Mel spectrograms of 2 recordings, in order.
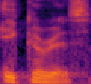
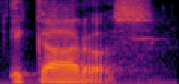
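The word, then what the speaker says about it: Ikaros: Icarus, or Icaros, I think she pronounces it Icaros. I always mispronounce it as Icarus. I thought it was Icarus, but it's Icaros.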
